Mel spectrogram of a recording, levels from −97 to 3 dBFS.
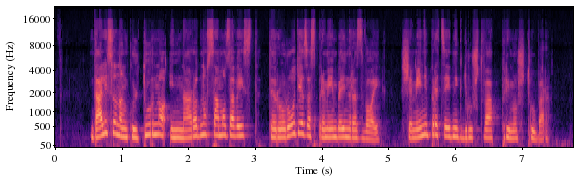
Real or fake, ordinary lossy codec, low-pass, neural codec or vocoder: real; Opus, 16 kbps; 19.8 kHz; none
